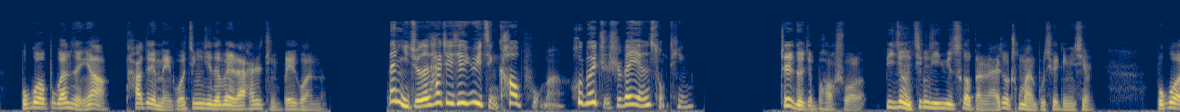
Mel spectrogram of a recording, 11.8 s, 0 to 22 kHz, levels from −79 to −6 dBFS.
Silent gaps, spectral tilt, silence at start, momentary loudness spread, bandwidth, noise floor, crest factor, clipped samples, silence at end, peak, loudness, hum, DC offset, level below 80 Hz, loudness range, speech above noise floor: 3.30-3.34 s, 7.04-7.11 s, 7.57-7.62 s; -6 dB/octave; 0.2 s; 15 LU; 10.5 kHz; -44 dBFS; 16 dB; under 0.1%; 0 s; -6 dBFS; -20 LUFS; none; under 0.1%; -50 dBFS; 5 LU; 25 dB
